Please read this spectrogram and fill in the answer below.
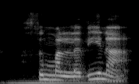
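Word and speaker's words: ثُمَّ: Nah, kita kalau lagi apa namanya lebih baik dia ditekan, kalau ada tasydid ditekan yang jangan kurang penekanannya. Summaladina yalunahum, summaladina yalunahum ya.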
